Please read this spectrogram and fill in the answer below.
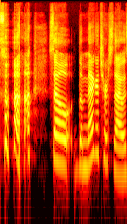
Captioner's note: laughs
